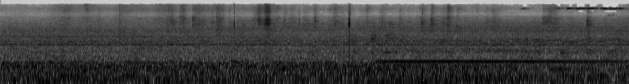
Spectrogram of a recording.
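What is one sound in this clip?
Another tram passes close by outside.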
